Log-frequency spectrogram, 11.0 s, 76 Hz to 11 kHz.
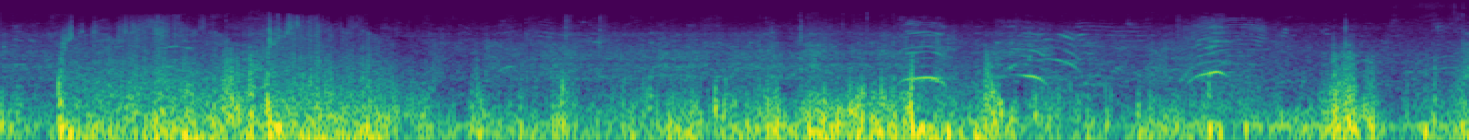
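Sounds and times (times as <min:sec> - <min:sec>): wind rumbling on microphone: 0:00.0 - 0:11.0
spectators shouting: 0:06.7 - 0:09.6.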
